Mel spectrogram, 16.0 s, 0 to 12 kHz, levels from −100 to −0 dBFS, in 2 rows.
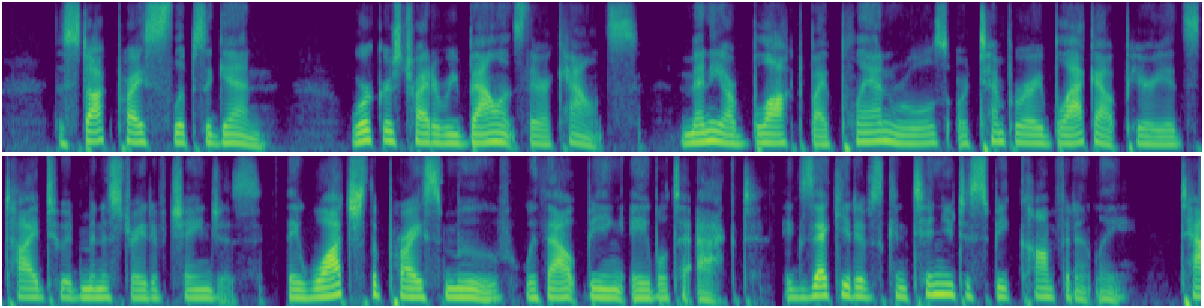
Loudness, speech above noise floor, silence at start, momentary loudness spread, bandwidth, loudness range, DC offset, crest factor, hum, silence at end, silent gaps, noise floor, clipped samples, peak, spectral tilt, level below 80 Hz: -24 LUFS; 40 dB; 0.4 s; 11 LU; 12 kHz; 4 LU; under 0.1%; 20 dB; none; 0 s; 9.84-9.89 s, 13.15-13.20 s; -64 dBFS; under 0.1%; -4 dBFS; -5 dB/octave; -44 dBFS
